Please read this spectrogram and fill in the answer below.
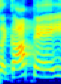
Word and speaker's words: agape: It's agape. If you could spell it out, it's A-G-A-P-E.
